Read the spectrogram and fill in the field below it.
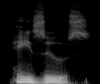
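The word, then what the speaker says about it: Jesús: And when I was on vacation in Florida, I even slept with a Jesus, though he pronounced it, "Hey, Zeus."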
